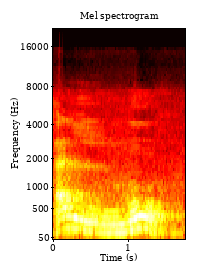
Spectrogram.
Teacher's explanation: Ini al-mu, tapi dibaca al-mustaqim, mu. Mim dan waw keluar dari bibir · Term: huruf mim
